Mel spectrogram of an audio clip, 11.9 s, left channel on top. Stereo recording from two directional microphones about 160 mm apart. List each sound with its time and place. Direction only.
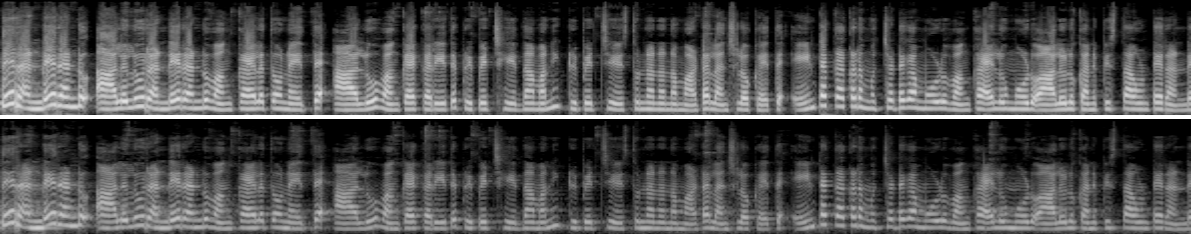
0.0 s a woman's voice: 40° left (ahead or behind)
